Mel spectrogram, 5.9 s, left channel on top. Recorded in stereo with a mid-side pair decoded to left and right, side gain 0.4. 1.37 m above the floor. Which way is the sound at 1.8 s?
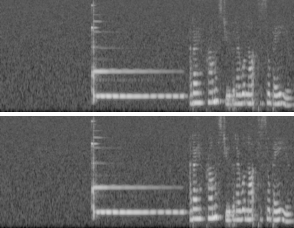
5° left.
